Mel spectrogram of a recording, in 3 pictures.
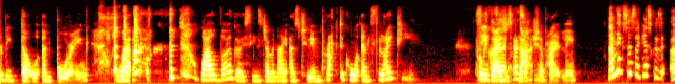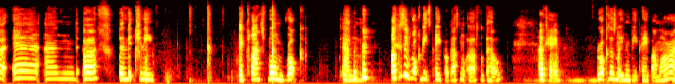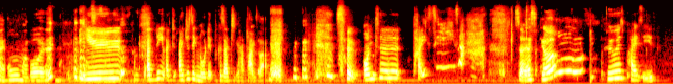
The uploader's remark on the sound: As always there is some technical difficulty so we apologise for any inconvenience caused.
